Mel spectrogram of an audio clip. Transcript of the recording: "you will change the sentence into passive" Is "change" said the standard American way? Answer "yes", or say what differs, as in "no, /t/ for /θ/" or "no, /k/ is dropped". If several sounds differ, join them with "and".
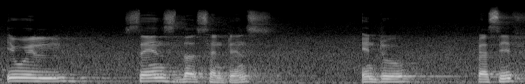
no, /s/ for /tʃ/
